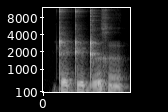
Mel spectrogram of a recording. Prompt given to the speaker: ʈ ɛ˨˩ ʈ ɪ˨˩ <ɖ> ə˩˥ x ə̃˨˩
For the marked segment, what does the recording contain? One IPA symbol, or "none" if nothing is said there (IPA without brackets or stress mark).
ɖ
